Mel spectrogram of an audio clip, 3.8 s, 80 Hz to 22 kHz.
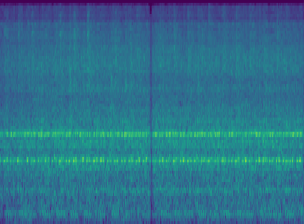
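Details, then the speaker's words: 2017 Odes side-by-side idling with an uneven, slightly stumbling beat under steady high-pitched tones; the ECU shows the second cylinder super lean and lengthening injector dwell time to add fuel. "second cylinder there showing super lean condition, and is trying to open that longer, that injector dwell time longer to get more fuel in there."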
